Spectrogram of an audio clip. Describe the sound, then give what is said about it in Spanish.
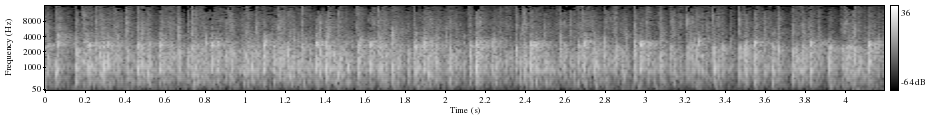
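Steady audience applause welcoming a guest from the El Mundo Today newsroom onto the show, a dense wash of many hands clapping at an even loudness for several seconds, with no voices standing out above it. “¡Un aplauso para él!”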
